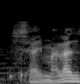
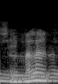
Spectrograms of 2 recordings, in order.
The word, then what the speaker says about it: Shyamalan: ¿cómo se pronuncia? Shyamalan, el director. Shyamalan, sí. Shyamalan.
